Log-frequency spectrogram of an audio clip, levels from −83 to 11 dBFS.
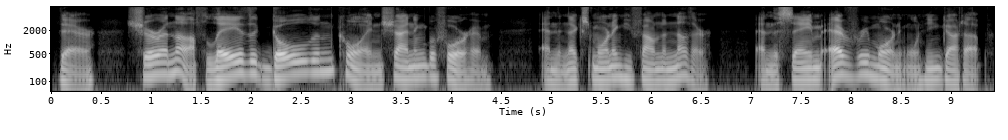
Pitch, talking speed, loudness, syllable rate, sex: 115 Hz, 165 wpm, -18 LUFS, 4.8 syllables/s, male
